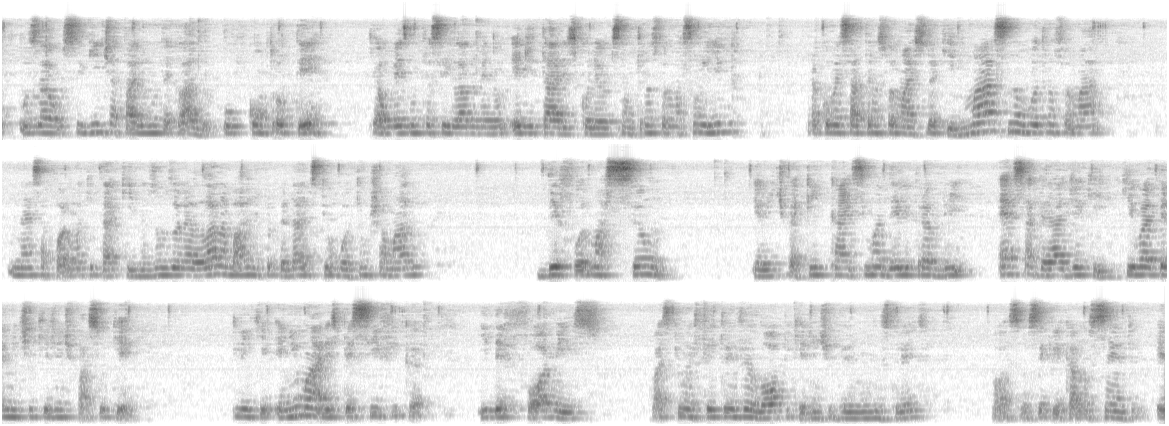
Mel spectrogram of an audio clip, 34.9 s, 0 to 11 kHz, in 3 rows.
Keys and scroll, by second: 0.0-0.7 typing, 2.5 ctrl+t.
